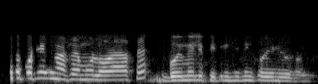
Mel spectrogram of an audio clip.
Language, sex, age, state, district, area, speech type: Assamese, male, 45-60, Assam, Golaghat, rural, conversation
